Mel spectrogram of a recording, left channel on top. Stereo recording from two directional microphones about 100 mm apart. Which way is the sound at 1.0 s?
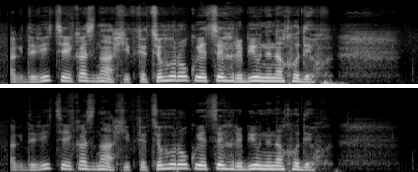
50° right (ahead or behind).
